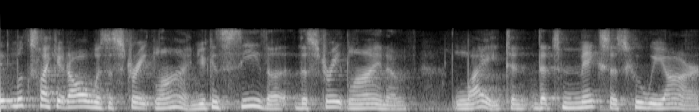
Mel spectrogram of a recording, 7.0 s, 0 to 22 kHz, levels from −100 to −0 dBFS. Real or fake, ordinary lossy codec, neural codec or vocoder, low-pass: real; AAC, 48 kbps; none; 7.2 kHz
